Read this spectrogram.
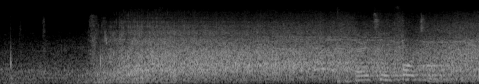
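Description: A crowd applauds and cheers loudly.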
